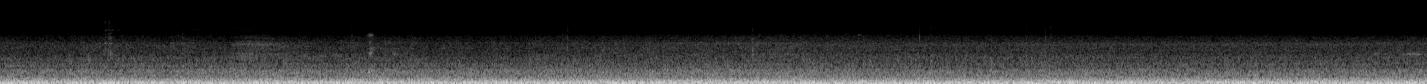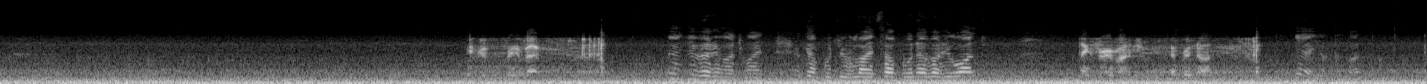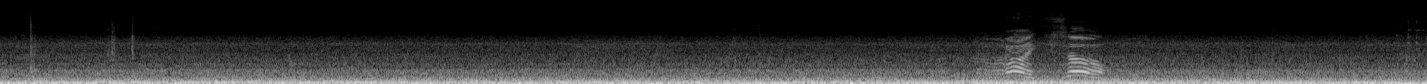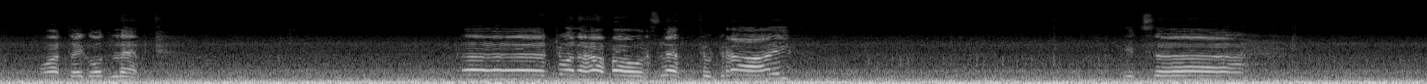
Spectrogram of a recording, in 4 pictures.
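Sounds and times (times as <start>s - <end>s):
truck diesel engine: 0.0s - 57.0s
person speaking: 19.0s - 20.3s, 25.1s - 27.9s.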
